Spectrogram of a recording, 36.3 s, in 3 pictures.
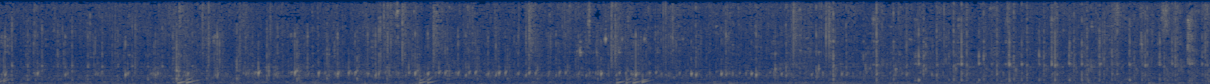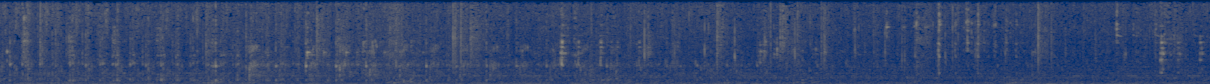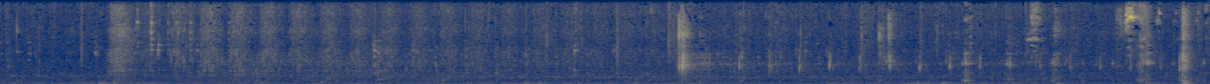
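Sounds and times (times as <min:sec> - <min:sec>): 
cave water: 0:00.0 - 0:36.3
fireplace: 0:05.3 - 0:36.3.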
